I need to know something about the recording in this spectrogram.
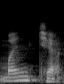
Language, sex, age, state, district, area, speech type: Kannada, female, 30-45, Karnataka, Chamarajanagar, rural, read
